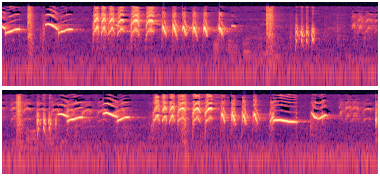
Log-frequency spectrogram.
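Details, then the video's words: Greater green leafbird, agitated by a lure, sings loud bursts of fast buzzy trills mixed with sharp rising and falling whistled notes, delivered in quick rattling phrases with brief pauses between them. "AMPUH PANCING CUCAK IJO JADI EMOSI"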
